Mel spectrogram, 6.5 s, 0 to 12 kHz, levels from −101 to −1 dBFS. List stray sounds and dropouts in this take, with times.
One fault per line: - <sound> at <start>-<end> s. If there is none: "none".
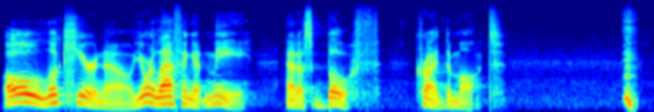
- whoosh at 6.2-6.4 s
